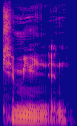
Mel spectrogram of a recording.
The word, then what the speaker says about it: communion: so you're saying that should be an easy sound because you're saying you you but then that's actually a nasal vowel in English which is not super common in English but it is super common in Portuguese so it's just like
